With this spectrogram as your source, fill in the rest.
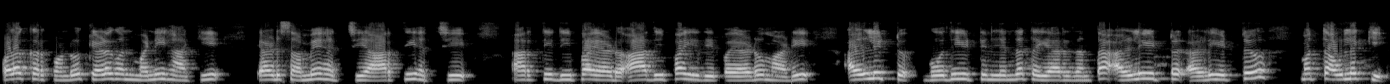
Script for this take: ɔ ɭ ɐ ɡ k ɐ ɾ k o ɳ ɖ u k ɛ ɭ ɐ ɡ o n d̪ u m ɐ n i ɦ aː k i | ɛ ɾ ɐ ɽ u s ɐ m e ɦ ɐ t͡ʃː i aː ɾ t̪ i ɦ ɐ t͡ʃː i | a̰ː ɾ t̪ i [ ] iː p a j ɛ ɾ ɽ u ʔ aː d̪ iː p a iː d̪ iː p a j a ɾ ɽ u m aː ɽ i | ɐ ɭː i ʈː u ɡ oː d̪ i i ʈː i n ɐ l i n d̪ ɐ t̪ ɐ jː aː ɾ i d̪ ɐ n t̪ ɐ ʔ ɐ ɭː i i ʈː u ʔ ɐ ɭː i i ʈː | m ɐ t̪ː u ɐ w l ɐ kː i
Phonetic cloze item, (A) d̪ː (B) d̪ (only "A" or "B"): B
